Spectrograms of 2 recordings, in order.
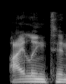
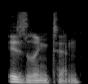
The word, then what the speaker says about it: Islington: have to just say it's isington is pronounced Islington H that's the that's the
